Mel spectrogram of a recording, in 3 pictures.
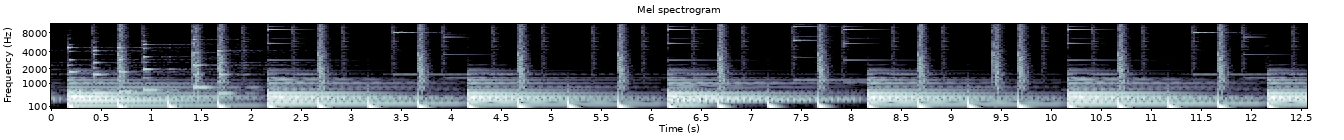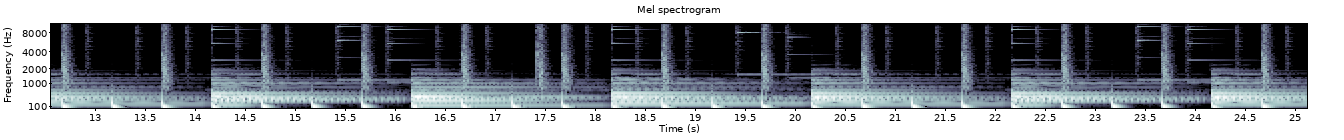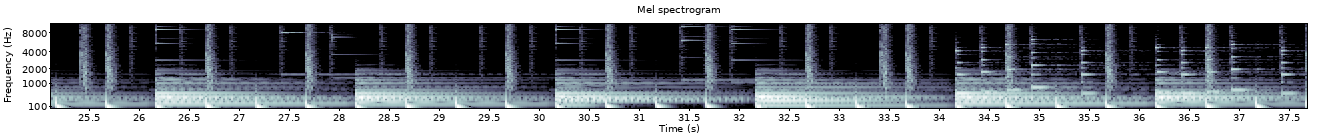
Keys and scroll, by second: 0.0-0.4 typing, 8.4 ctrl+z.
